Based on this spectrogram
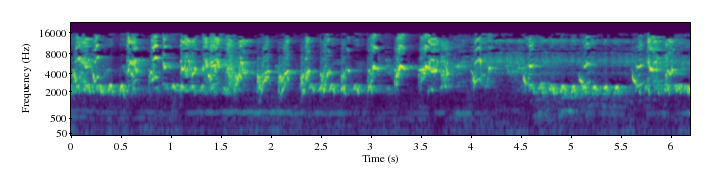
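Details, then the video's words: Kept long-tailed shrike outdoors in the morning pours out a lively, rapid run of chirps and harsh scratchy notes, densely packed over a sustained high tone, with faint low background noise. "Cendet keluar pagi pagi agar sehat dan gacor"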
